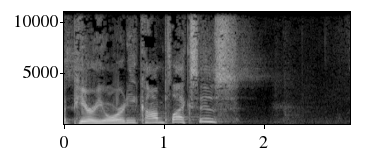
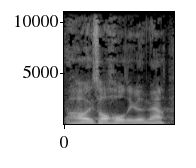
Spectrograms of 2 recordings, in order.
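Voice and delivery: mock dismissive; 5 semitones lower, 7 dB quieter, faster than usual. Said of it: "people like to use it like".

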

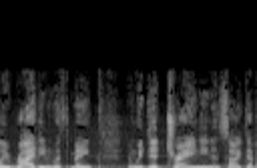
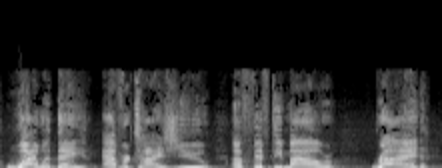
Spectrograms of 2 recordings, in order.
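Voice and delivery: high, loud, slow indignant outburst; hammed-up furious complaint; mock mad wife; 10 semitones higher, 6 dB louder than usual. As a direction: imitate an outraged wife, climbing higher. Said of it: "Now she's mad".

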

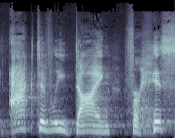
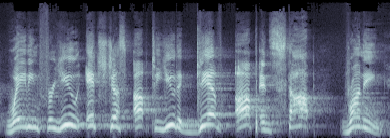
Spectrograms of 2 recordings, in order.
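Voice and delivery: rising appeal; 6 semitones higher, slower than usual. Real, not acted. Preaching climax.

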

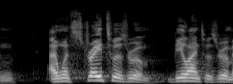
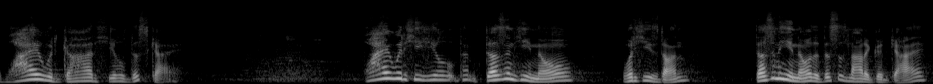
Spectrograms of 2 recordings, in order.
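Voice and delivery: resentful doubt; 2 semitones higher, 8 dB quieter, slower than usual. Retold or imitated. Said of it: "she had this look of".

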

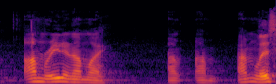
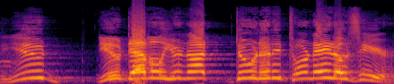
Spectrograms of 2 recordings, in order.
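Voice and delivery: high, loud, slow commanding rebuke; fiery preacher's roar at the storm; rebuking shout; 13 dB louder, slower than usual. Retold or imitated.

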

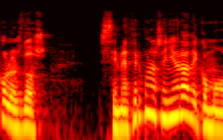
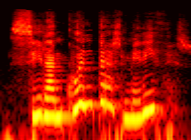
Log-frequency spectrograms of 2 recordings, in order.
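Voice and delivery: put-on high, slow eerie old lady; mock-creepy old lady voice; 6 semitones higher, much slower than usual. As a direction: draw it out, eerie and sweet. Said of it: "repeats the lady's line".

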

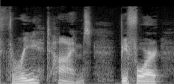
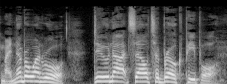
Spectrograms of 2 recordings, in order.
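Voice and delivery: higher, louder and slow, laying down the law; emphatic rule; 7 semitones higher, 4 dB louder than usual. Retold or imitated. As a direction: deliver it like a mentor's golden rule. Quoting podcast host's rule.

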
